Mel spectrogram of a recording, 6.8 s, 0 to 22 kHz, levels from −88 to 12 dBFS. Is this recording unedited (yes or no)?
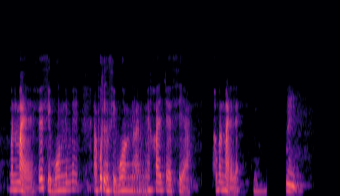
no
